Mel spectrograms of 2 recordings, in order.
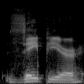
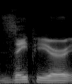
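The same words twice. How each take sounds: First: The first syllable sounds like 'zap'. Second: The first syllable sounds like 'zape'. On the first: The speaker calls it right. "I call it Zapier because it um Zapier. It's a, it's called a Zap" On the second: The speaker calls it wrong. "if you said Zapier and you call them Zaps, then this is like an argument"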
